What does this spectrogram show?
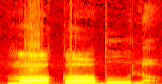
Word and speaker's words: মকবুল: দেখা যাক, এখানে কিন্তু চারটা অংশ আছে, ম ক বু ল, তাই না? কিন্তু আমরা যখন উচ্চারণ করি, উচ্চারণ কিভাবে করি? মকবুল, দুইভাবে উচ্চারণ করি।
